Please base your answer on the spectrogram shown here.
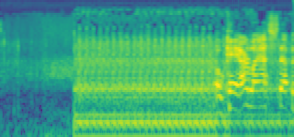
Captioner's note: engine whirs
